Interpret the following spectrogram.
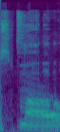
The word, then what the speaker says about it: Small: He was real worried about me saying the S on Smalls. Where he at? Where you at? Where your name at? I'm saying it right now, Baba Small. You happy now? Baba Small. I ain't say Smalls.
